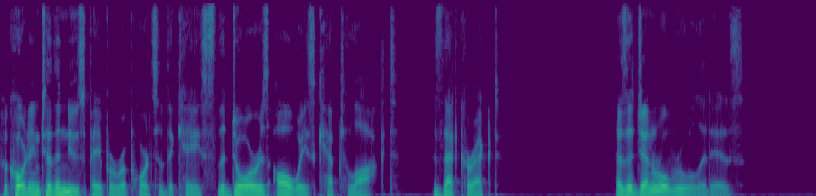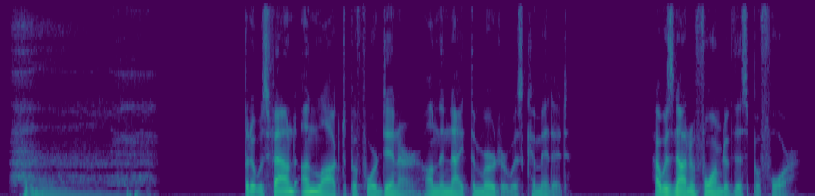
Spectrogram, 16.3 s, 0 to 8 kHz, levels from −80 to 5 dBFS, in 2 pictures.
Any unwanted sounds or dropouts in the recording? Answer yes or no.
yes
